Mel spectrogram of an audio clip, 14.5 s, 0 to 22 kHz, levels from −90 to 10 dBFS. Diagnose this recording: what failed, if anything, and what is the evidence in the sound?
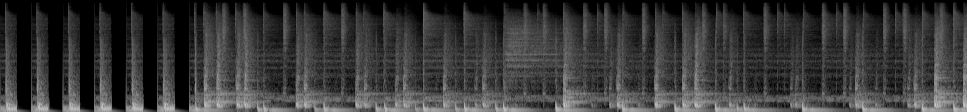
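Stutter with silent gaps runs from 0 to 2.94 s: a 248 ms burst of music returns every 473 ms, five times, with 225 ms of digital silence between. The waveform shows identical blocks separated by flat silent lines. The spectrogram shows matching slabs with blank columns. The likely cause is a stalled playback buffer replaying its last fragment at each retry, then running empty.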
